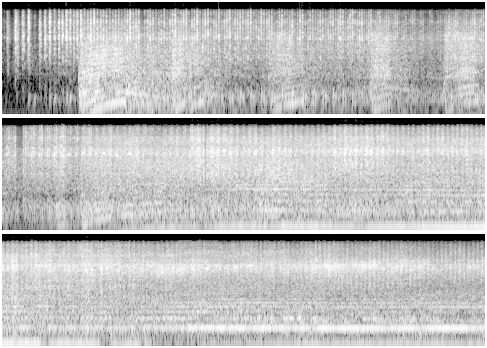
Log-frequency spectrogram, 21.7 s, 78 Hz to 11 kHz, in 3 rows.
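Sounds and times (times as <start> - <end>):
World War I Sopwith Camel propeller biplane engine starting and flying: 0.0 - 21.7.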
